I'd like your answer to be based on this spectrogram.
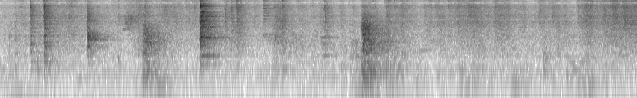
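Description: Dishes and cutlery clink and clatter as rice is served at a meal, with a series of sharp scattered knocks and scrapes at close range, fairly quiet overall.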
